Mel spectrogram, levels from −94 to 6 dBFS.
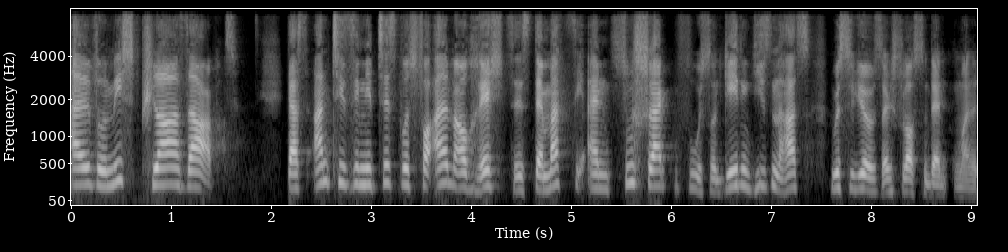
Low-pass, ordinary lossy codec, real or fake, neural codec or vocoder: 7.2 kHz; none; fake; codec, 16 kHz, 0.5 kbps, FunCodec, trained on LibriTTS, 25 frames a second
